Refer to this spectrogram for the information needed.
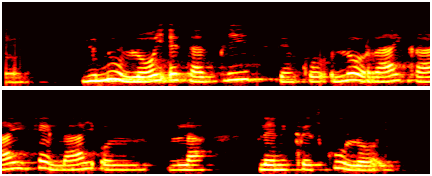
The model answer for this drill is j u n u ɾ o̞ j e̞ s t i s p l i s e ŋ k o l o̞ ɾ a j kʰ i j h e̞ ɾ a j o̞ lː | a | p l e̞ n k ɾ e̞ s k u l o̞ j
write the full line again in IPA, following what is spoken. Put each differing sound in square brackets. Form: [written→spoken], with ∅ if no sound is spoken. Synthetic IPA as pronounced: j u n u [ɾ→l] o̞ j e̞ s t [i→a] s p l i s e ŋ k o l o̞ ɾ a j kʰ [i→a] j h e̞ [ɾ→l] a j o̞ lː | a | p l e̞ n k ɾ e̞ s k u l o̞ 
